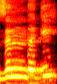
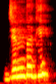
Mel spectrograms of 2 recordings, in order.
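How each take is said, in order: First: The word begins with a buzzing z sound. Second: The word begins with a plain j sound. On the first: The speaker calls it right. "सही उच्चारण" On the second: The speaker calls it wrong. "अगर मैं इसका उच्चारण करूं तो क्या बनेगा"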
